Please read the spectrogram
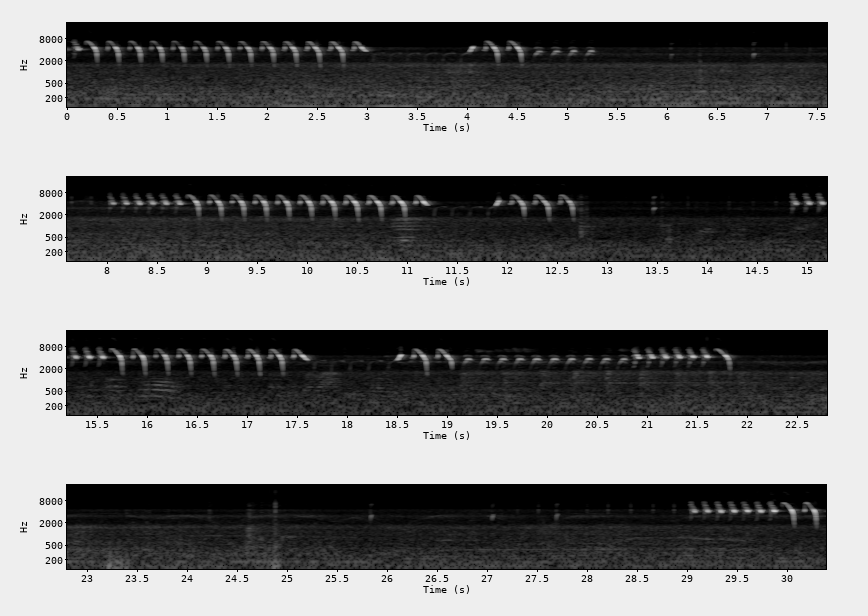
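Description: White-headed munia singing: bouts of rapid, high, ticking notes, about five a second, each bout lasting one to three seconds with short pauses between. The song stops for several seconds near the end, then starts again just before the end.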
